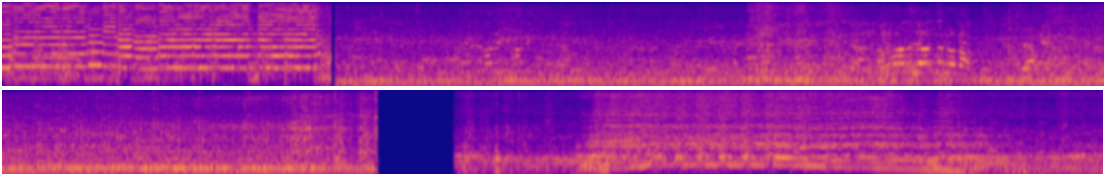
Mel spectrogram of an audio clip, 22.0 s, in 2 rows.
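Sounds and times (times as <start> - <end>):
pickup engine humming: 0.0 - 14.8, 15.6 - 22.0
car engine revving: 2.2 - 14.8, 15.6 - 22.0.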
